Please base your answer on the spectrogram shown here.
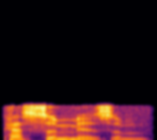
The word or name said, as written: pessimism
